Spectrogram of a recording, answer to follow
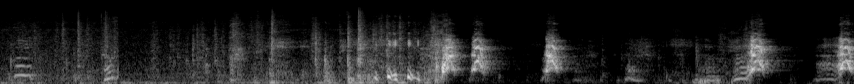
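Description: Two dogs barking and whining excitedly at a screen door, eager for their returning owner. The calls are short and high-pitched and get louder about halfway through, coming about a second apart near the end.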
